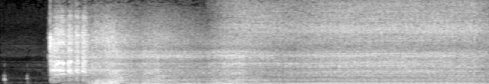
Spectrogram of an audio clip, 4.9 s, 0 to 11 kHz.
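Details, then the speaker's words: Kawasaki ZXR250 first start in 18 years, lube put in the cylinders beforehand: catches and spins up crisply, revving freely with a smooth, even, high-pitched Formula One-like howl, no misses or knocks, a little expected smoke. "got it does sound like a Formula One"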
